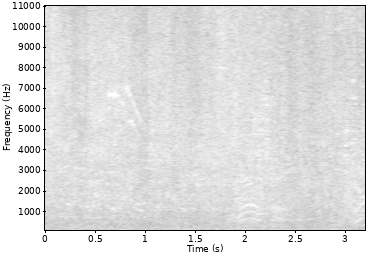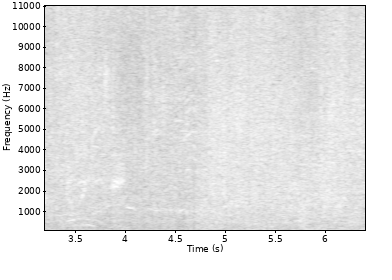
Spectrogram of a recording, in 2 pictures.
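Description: Blasts of magic crackle and boom.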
